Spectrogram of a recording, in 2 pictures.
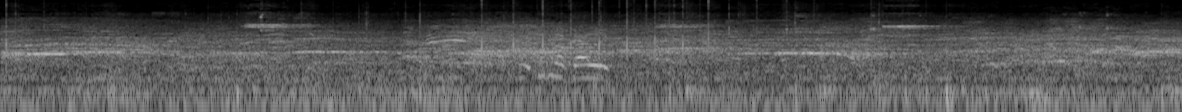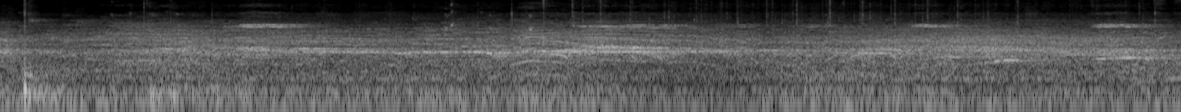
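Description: Young women call out to each other in an echoing hall.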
